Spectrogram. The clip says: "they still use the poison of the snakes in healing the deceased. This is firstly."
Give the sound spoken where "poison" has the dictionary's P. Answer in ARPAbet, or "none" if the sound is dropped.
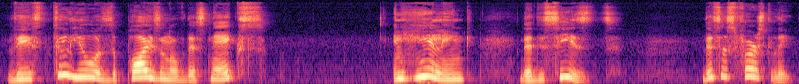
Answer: P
